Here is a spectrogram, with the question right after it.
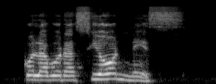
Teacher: La sílaba tónica está en sio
